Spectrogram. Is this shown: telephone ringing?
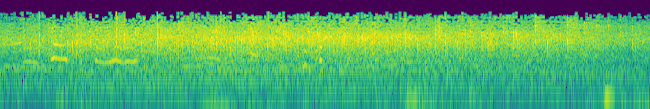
no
